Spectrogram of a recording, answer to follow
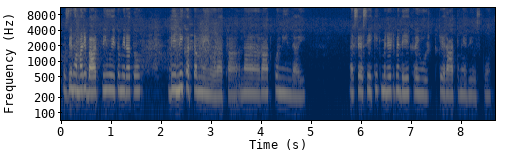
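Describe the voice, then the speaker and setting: A woman's voice: on the high side, level tone, normal speed, vocal fry, slightly rough, narrow, tinny audio. A woman vlogger telling a personal story in a reflective, hesitant way, often slipping into English phrases.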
